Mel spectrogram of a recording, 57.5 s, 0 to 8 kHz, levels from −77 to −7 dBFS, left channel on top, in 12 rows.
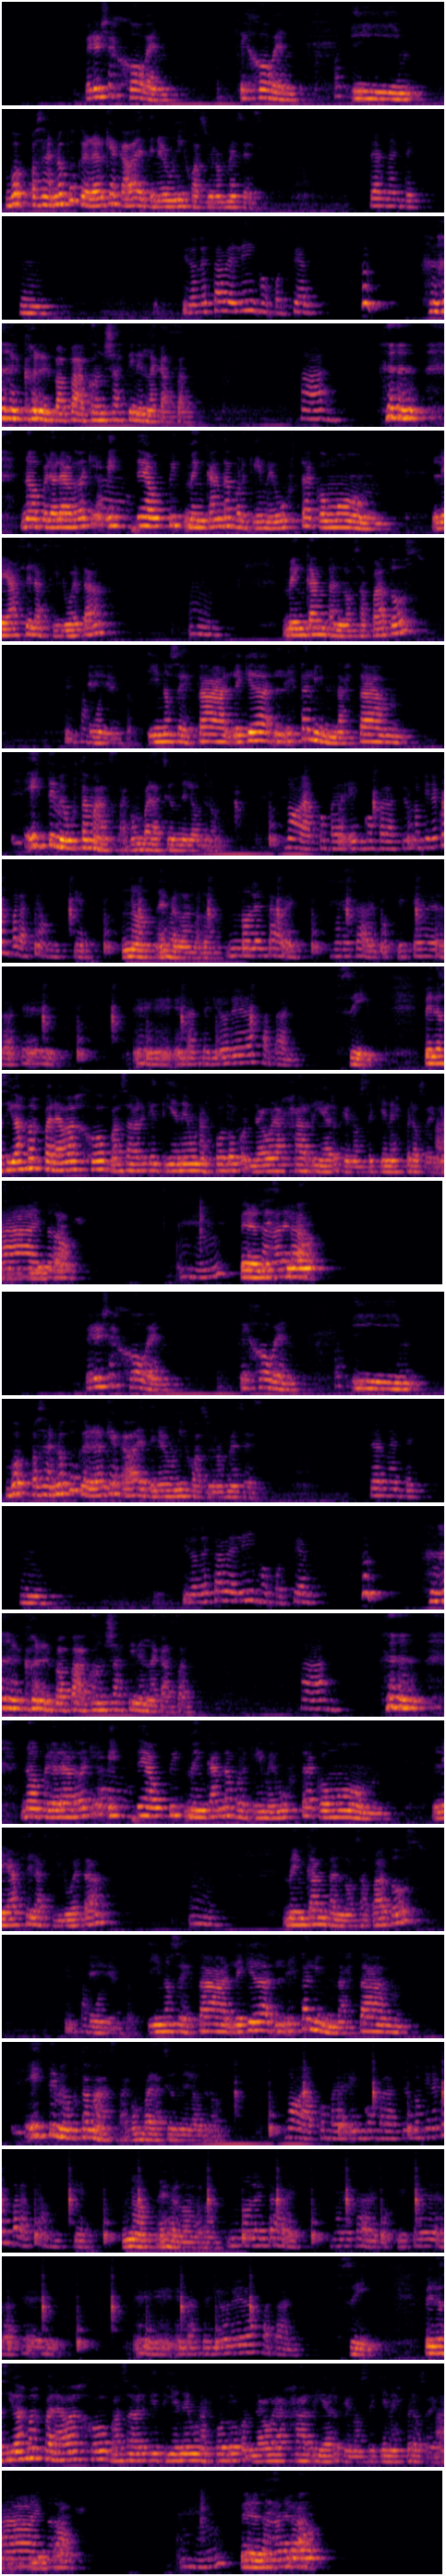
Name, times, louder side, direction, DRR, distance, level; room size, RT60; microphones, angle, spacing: voice 1, 0.9-1.9 2.6-4.5 4.8-7.6 9.8-10.1 14.1-16.4 18.5-23.3 23.8-25.1 27.0-28.5 29.7-30.0 30.3-33.1 33.6-35.9 39.6-40.6 46.8-52.6 53.0-53.4 55.3-56.1, left 3 dB, 80° left, 0.6 m, -31 dB
voice 2, 3.6-3.9 8.8-9.3 11.5-12.9 13.5-13.7 17.6-18.0 20.2-20.6 26.0-26.3 29.4-30.2 36.6-39.3 40.7-41.5 41.9-43.7 44.5-46.3 50.2-50.6 52.6-53.4 54.6-56.1, left 2 dB, 25° left, 0.4 m, -40 dB
sound 1, 36.0-36.1 36.4-36.5 36.8-36.9 37.2-37.3 37.5-37.6 37.9-38.0 38.3-38.4 38.7-38.8 39.0-39.1 39.4-39.5 39.8-39.9 40.2-40.3 40.5-40.6 40.9-41.0 41.3-41.4 41.7-41.8 42.0-42.1 42.4-42.5 42.8-42.9 43.2-43.3 43.5-43.6 43.9-44.0 44.3-44.4 44.7-44.8 45.0-45.1 45.4-45.5 45.8-45.9, right 4 dB, 80° right, 0.7 m, -39 dB
2.7 x 2.0 x 3.0 m
head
